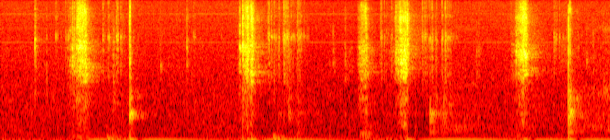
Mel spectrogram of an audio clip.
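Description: Hand vegetable peeler scraping strips of skin off a rutabaga: about seven short scraping strokes at irregular intervals.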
